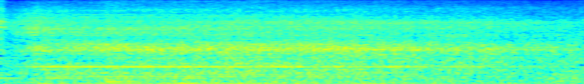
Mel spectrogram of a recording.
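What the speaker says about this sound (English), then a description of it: "the cleaner must suck up enough dust from the carpet" A Henry vacuum cleaner runs continuously, sucking dust from carpet with a steady loud whooshing roar and a faint high motor whine, unbroken for the whole stretch.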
